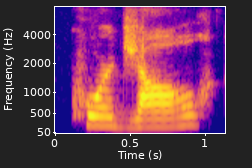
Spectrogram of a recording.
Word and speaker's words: cordial: of Heck from everyone for not pronouncing um the D as a j and uh and for uh pronouncing the I folks I love you very much but just go check your dictionaries okay in the U.S they they do pronounce it cordial you know um there's there's no j you know Carol that's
